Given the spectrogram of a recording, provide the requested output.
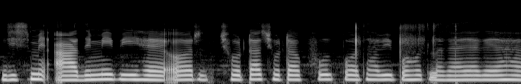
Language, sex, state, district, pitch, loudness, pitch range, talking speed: Hindi, female, Jharkhand, Palamu, 220 Hz, -15 LUFS, 210-225 Hz, 160 wpm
